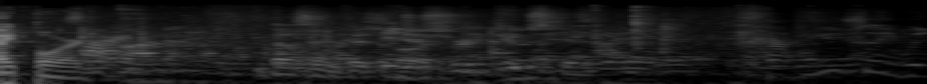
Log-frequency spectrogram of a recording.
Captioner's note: class chatters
